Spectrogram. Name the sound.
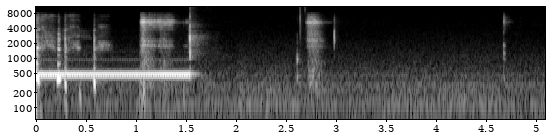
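phone call being dialed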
